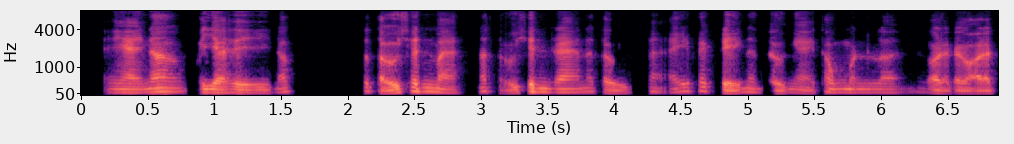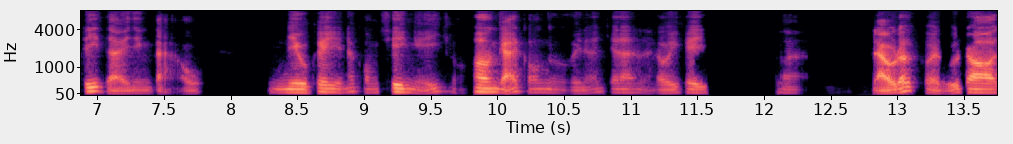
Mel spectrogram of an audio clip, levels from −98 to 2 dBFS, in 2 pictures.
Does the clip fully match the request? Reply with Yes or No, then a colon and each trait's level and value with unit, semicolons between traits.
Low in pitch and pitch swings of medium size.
Yes: low, 105 Hz; average, 3.7 semitones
